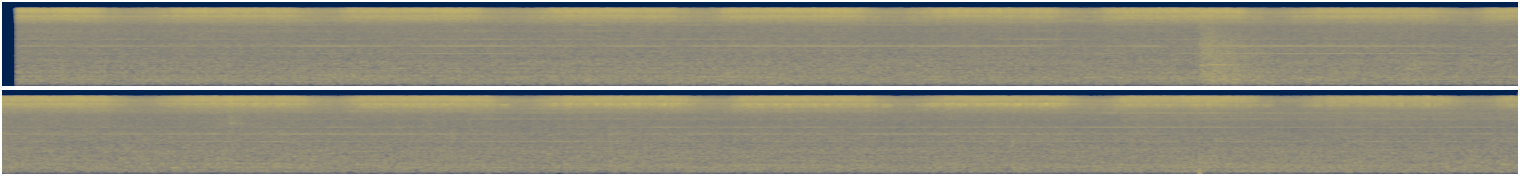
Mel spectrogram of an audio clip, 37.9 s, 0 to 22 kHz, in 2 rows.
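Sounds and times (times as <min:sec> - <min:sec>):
printer running with high hiss: 0:00.2 - 0:37.9.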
